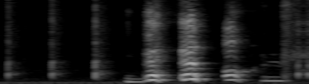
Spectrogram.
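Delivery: high, breathy giggle; high laugh. Real, not acted. Watching Daisy in the background, high giggle. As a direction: giggle at the dog's antics.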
